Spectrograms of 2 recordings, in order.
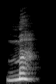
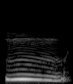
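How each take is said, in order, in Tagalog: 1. May patinig na tunog pagkatapos ng katinig. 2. Binibigkas ang katinig nang mag-isa, walang patinig. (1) "Hindi siya ma" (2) "Kailangan m"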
